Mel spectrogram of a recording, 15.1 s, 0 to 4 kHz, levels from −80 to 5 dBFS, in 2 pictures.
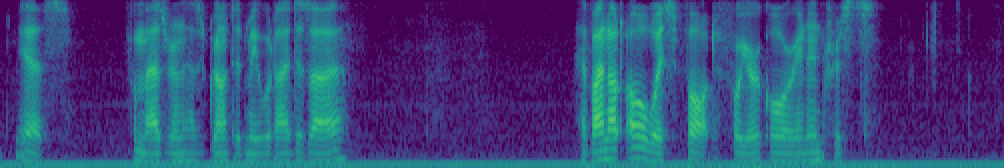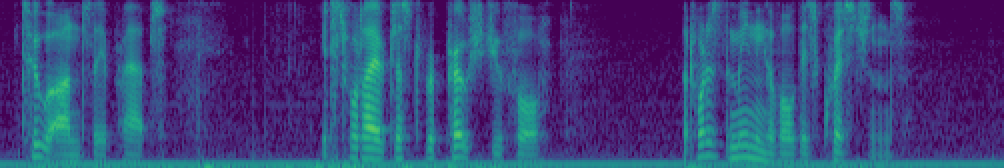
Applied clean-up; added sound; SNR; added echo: none; none; none; none.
